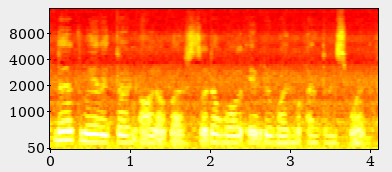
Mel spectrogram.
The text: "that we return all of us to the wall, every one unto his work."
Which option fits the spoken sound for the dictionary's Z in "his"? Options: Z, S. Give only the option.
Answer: S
